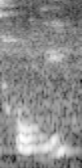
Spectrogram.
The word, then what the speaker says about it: Holi: Another one of our big holidays is Holi. It's spelled H-O-L-I. – That sounds like it sounds.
